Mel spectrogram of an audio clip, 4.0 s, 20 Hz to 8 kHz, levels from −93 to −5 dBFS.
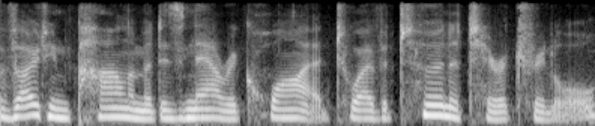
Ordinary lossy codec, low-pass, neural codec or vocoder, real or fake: AAC, 48 kbps; 7.2 kHz; none; real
